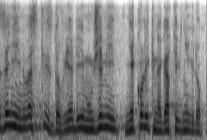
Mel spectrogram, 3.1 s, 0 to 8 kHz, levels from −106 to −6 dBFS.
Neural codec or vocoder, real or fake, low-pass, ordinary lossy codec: none; real; 7.2 kHz; Opus, 16 kbps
